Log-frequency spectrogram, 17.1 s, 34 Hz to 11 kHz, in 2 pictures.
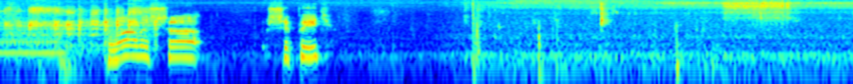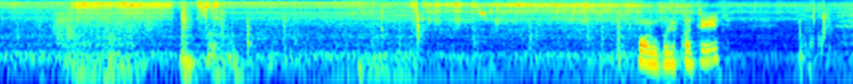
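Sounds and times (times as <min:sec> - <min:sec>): compressed air hissing: 0:07.2 - 0:08.0, 0:12.8 - 0:17.0.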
